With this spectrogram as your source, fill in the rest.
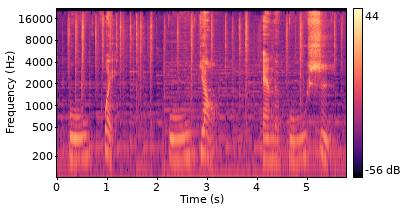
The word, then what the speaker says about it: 不是: As a result, the tone of the negation character is changed to the second tone. The phrase is then pronounced as 不是, which is easier to say.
